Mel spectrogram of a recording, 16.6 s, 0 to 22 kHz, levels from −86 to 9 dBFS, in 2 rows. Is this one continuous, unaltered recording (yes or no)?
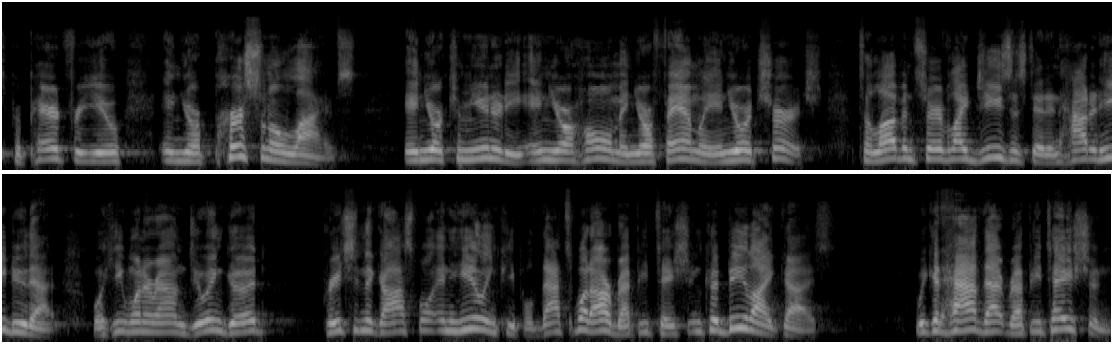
yes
